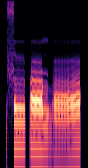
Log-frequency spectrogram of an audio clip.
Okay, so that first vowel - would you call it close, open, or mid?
close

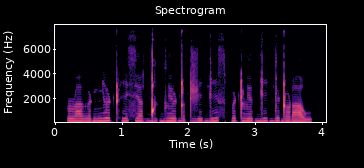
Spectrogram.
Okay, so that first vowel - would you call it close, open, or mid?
open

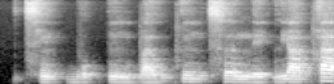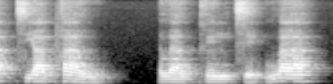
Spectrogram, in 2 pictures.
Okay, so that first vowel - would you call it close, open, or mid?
mid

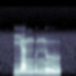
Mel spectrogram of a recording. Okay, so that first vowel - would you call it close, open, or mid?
open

